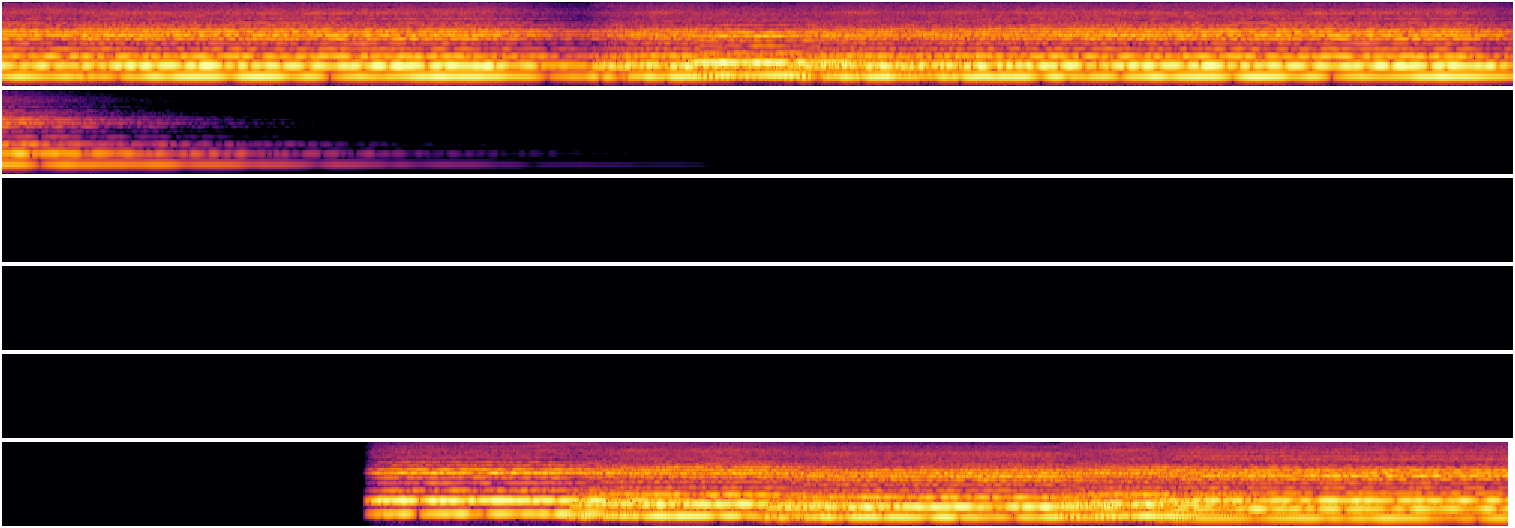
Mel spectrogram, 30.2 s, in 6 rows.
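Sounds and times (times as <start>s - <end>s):
soprano singing: 0.0s - 5.7s, 26.4s - 30.1s.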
